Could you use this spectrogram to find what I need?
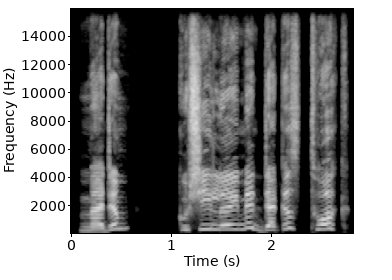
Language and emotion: Kashmiri, disgusted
